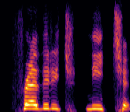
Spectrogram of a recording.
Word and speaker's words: Friedrich Nietzsche: As he was from German, we have to pronounce till the end. Friedrich Nietzsche.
